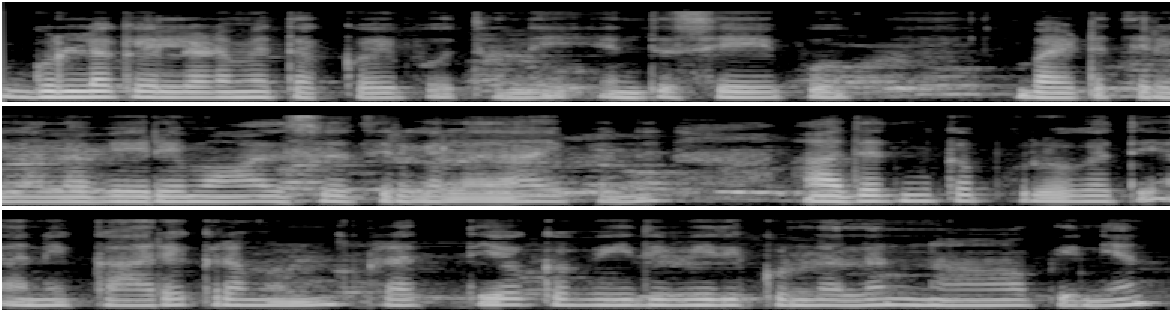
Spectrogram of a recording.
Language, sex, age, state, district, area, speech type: Telugu, female, 30-45, Telangana, Medchal, urban, spontaneous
